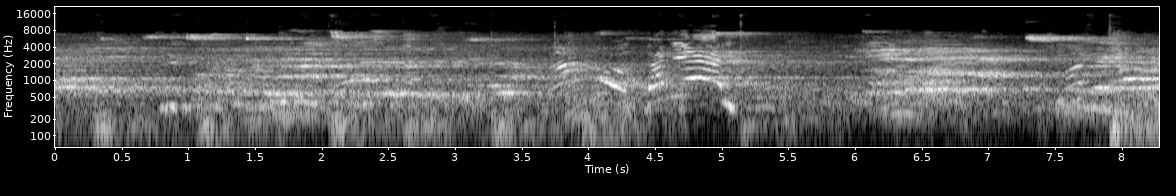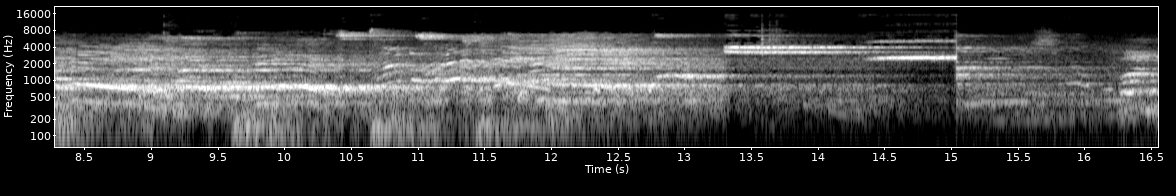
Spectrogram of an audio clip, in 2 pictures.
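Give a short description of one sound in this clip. Children shout and call out loudly in a large echoing hall.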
